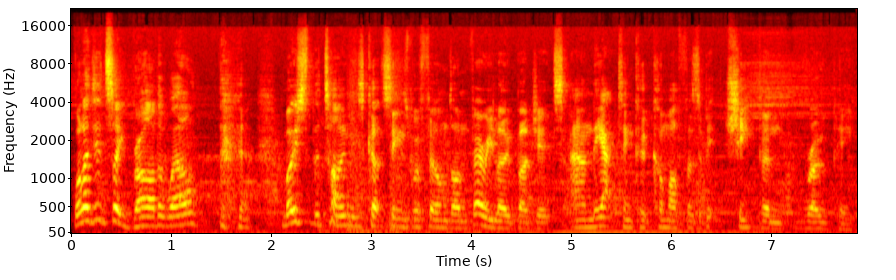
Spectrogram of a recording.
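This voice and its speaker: A man's voice: medium pitch, moderate pace. A man presenting a retro game review in scripted voice-over, conversational with lightly wry asides. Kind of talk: scripted narration over video. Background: music.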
